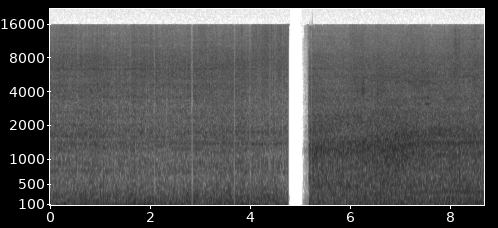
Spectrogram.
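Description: Wind rushing over an action camera's microphone, with a Bajaj Pulsar NS200 motorcycle's engine and road noise, while riding at speed on a highway. The sound drops out completely for a moment about five seconds in, then carries on a little brighter.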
